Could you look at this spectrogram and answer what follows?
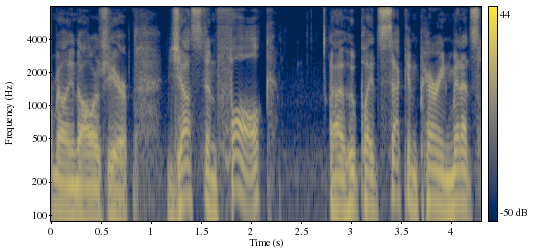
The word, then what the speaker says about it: Falk: and that's the Falk that's spelled F-A-L-K, not the Falk that is spelled F-A-U-L-K of the Carolina Hurricanes,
